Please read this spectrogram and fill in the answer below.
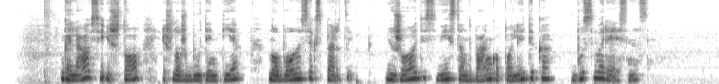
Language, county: Lithuanian, Šiauliai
